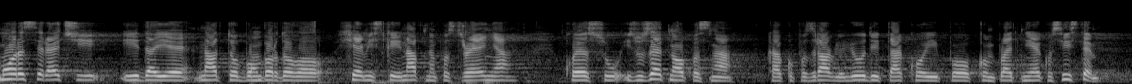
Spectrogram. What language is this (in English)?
Serbian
